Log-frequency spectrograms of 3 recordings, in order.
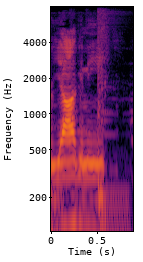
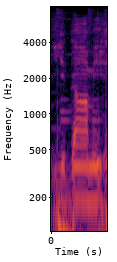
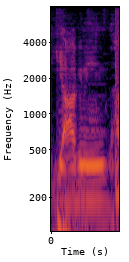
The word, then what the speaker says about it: Yagami: And Death Note is, you know, the story of Light Yagami, or Yagami, however you want to pronounce it. I don't even know why I said it Yagami. It's Light Yagami, how they say it.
